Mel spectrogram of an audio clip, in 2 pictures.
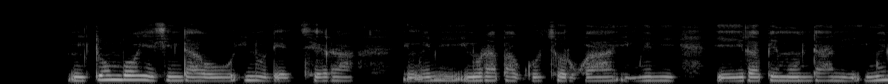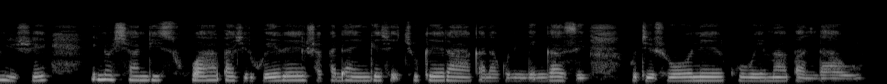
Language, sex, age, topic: Ndau, female, 36-49, health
